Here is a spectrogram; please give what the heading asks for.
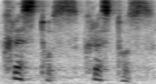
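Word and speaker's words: χρηστός: 크레스토스. 뭐랑 발음이 비슷하죠? 이게 크리스토스. 그 발음이 비슷해요.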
